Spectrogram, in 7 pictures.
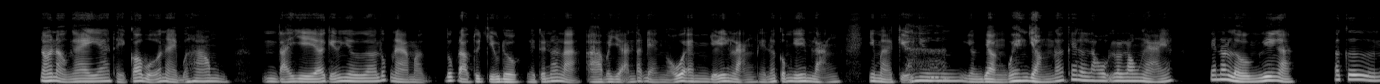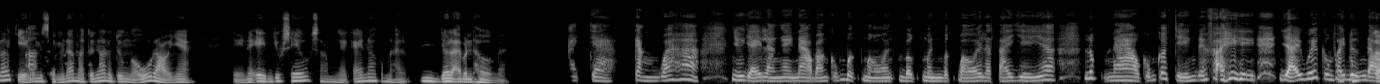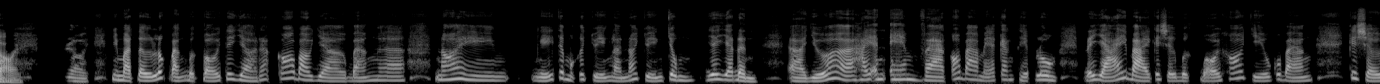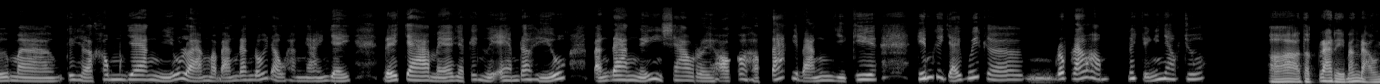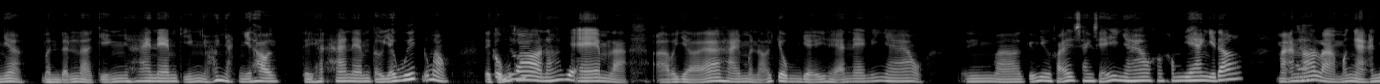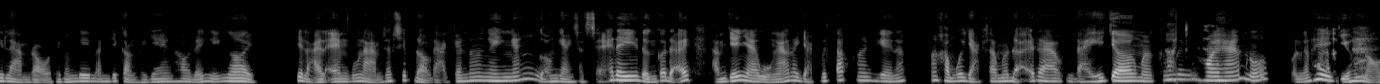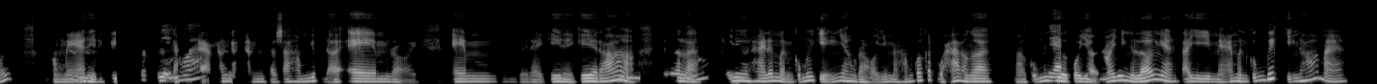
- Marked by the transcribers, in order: unintelligible speech; "bội" said as "mộn"; laughing while speaking: "phải"; other background noise; tapping; laughing while speaking: "Ờ"
- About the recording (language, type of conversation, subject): Vietnamese, advice, Làm thế nào để đối phó khi gia đình không tôn trọng ranh giới cá nhân khiến bạn bực bội?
